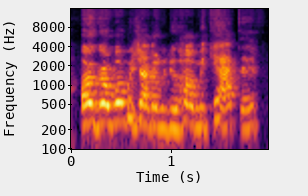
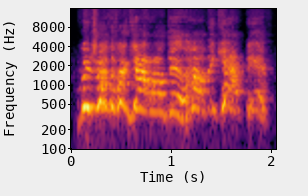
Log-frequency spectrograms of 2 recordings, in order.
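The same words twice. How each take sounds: First: Raised, mildly mock-outraged questioning; indignant challenge. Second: High, squealing mock outrage; outraged shout. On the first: Confronting the imagined plotters, mildly indignant. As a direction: call them out with some indignation. Indignant at suspected plot, first take. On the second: Confronting the imagined plotters, hammed-up outraged shout. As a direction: holler it in over-the-top disbelief. Same challenge repeated, escalated to shout.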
